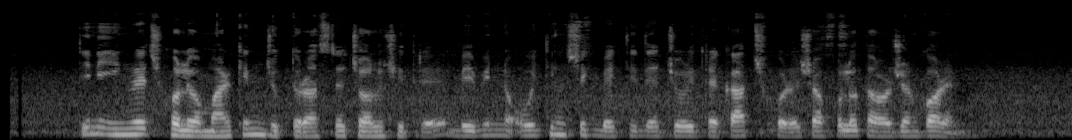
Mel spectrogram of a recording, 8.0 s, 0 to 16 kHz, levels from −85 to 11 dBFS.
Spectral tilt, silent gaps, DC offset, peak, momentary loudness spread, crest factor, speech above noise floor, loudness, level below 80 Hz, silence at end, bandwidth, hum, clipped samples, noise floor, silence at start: -6.5 dB/octave; none; under 0.1%; -6 dBFS; 9 LU; 22 dB; 26 dB; -28 LUFS; -72 dBFS; 0.8 s; 11 kHz; none; under 0.1%; -54 dBFS; 0.6 s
